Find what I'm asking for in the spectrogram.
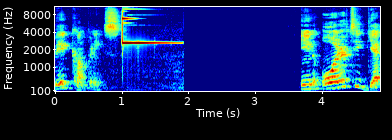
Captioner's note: bell rings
